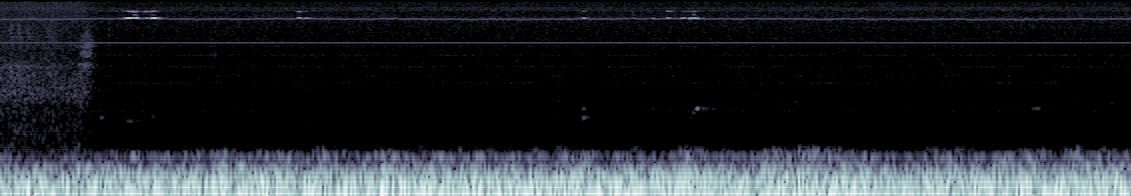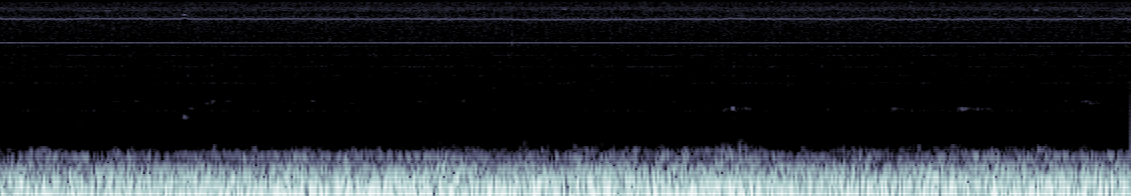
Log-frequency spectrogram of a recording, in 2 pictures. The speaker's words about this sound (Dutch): Het was een hele lange stilte. En ergens in het midden was een soort heel erg diep onweerachtig geluid. En dat was wel echt waanzinnig. Laten we even horen hoe dat dan klinkt. Midden in de aarde.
